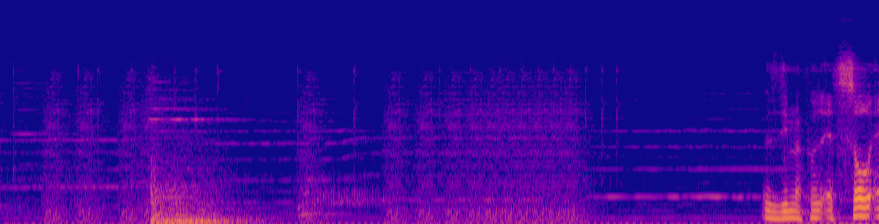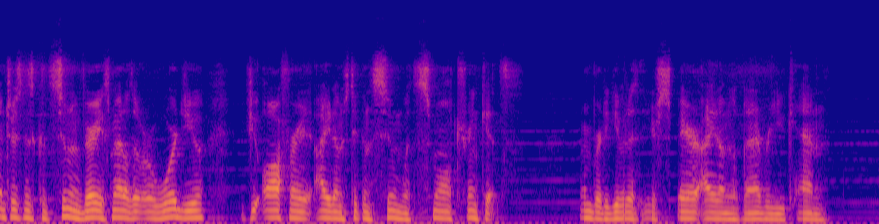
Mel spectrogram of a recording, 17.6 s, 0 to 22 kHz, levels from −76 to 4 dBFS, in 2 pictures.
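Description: Dropped samples at 1.97 s: a handful of samples, well under a millisecond, went missing, likely from a stream glitch, so the waveform jumps and gives one sharp click.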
